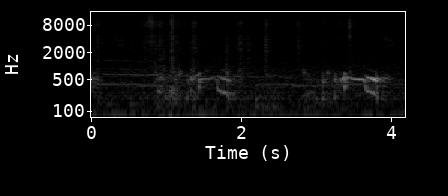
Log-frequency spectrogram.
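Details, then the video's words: Low pigeon cooing in short rolling phrases, with a soft tonal hum and light tapping sounds in the background. "Pigeon Sound Effect 🦅 Pigeon Sound 🦅 কবুতরের ডাক"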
